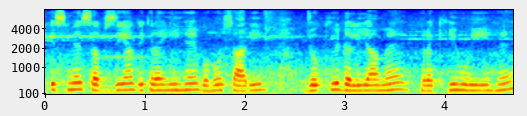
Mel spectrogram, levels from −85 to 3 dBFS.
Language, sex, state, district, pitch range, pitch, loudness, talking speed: Hindi, female, Chhattisgarh, Bilaspur, 195-215 Hz, 205 Hz, -16 LUFS, 180 wpm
